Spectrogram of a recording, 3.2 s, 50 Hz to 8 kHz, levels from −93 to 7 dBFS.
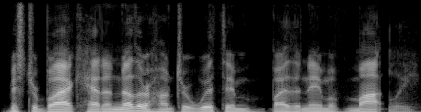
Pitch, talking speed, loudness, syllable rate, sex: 105 Hz, 230 wpm, -21 LUFS, 5.4 syllables/s, male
